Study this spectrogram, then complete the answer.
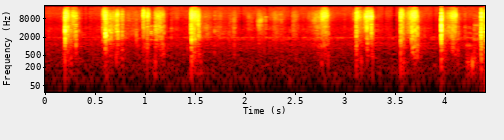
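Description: Marseille tarot deck shuffled by hand to draw a card, a run of crisp riffling bursts and soft card slaps in uneven rhythm, close and alone with no talking.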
